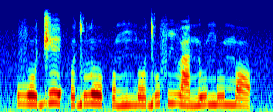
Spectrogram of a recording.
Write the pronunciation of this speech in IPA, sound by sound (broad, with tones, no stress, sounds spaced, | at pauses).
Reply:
v oː˨ d͡ʒ eː˦˨ h ʊ˨ d u˦ l oː˦˨ k o˨ ŋ ĩ˨ ŋ oː˨ d uː˦ f i˦ β a˨ n uː˦ ŋ uː˦ m ɔ˦˨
